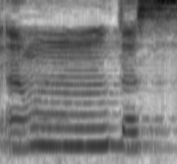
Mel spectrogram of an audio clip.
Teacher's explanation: اب دیکھیے انتس، تا کو سین کے ساتھ ملائیں گے، اوکے، اور نون میں اخفا کریں گے، یعنی کہ نون کے ساؤنڈ کو ناک میں چھپائیں گے، کیونکہ تا اخفا والی حرف ہے، اوکے۔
